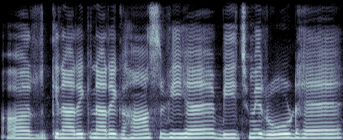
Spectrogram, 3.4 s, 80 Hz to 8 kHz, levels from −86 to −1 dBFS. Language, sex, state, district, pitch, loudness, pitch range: Hindi, female, Himachal Pradesh, Shimla, 220 Hz, -13 LUFS, 210-225 Hz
